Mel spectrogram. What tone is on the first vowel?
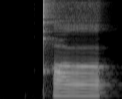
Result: high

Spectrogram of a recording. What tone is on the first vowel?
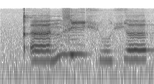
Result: low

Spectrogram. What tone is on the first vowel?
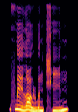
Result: falling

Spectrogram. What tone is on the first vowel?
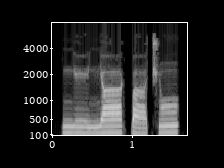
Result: low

